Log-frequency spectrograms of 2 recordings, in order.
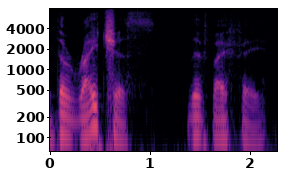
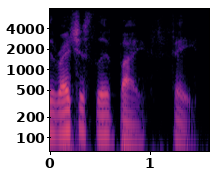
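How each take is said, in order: First: The stress is on "righteous". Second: The stress is on "faith".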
